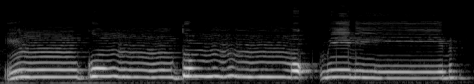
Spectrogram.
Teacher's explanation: മീം സാക്കിനയുടെ നിയമത്തിലുള്ള ഇദ്ഗാം. സുക്കൂനായ മീമിനെ അടുത്ത മീമിലേക്ക് ലയിപ്പിച്ച് ഒന്നയോടുകൂടി ഓതിക്കൊടുക്കുക. നന്നായി മണിച്ചിട്ട് ഓതിക്കൊടുക്കുക കേട്ടോ. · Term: ഇദ്ഗാം ഷഫവി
